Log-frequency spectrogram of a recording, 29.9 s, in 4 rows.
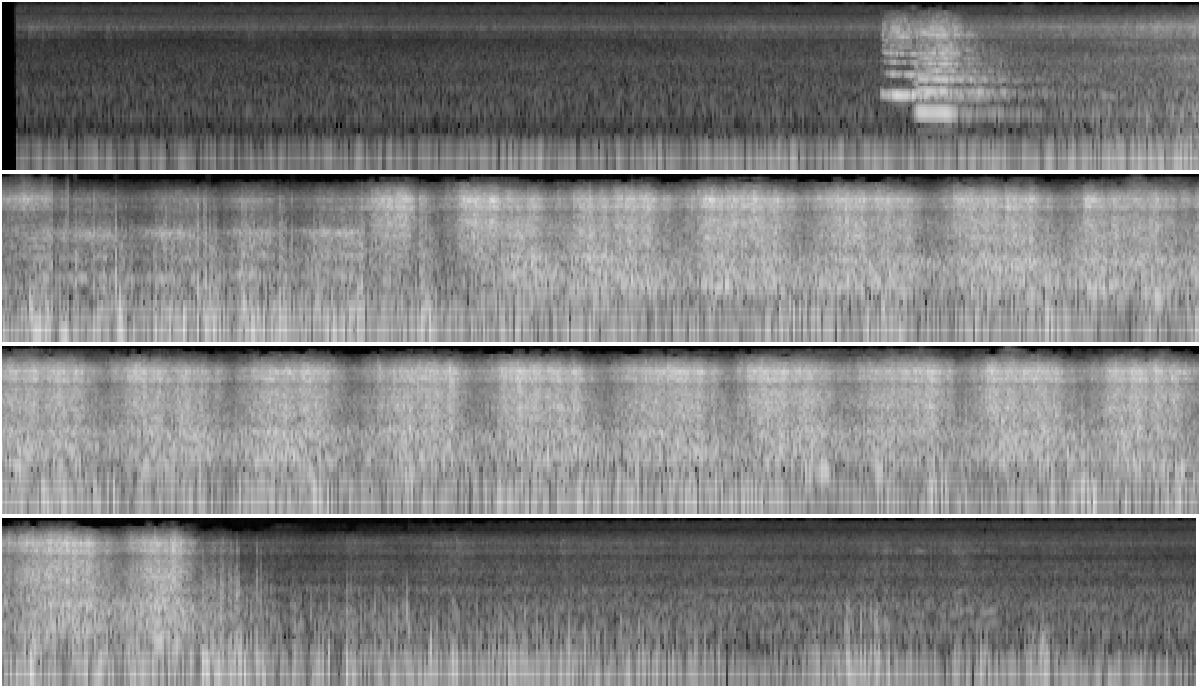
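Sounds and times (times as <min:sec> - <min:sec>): train wheels rumbling: 0:00.2 - 0:29.9
train horn blast: 0:05.4 - 0:09.8.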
